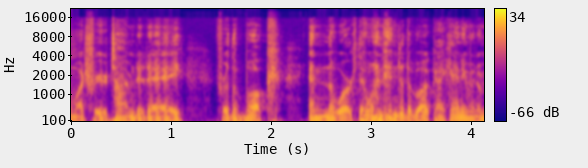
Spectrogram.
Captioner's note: chuckles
